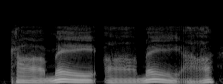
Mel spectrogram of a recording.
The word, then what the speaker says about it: Kamehameha: I heard afterward that the comfortable, easy-going King Kamehameha, pronounced Ka-me-ah-me-ah, the fifth, had been seen sitting on a barrel on the wharf the day before, fishing.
